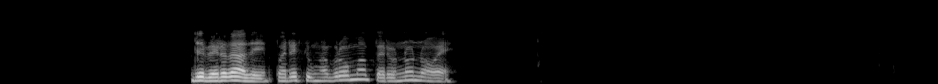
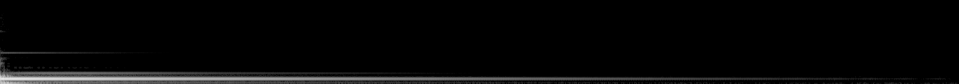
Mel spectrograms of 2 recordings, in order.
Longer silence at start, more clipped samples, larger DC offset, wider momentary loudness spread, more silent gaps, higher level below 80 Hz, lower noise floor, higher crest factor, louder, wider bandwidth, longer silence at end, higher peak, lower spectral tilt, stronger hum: first, 1.9 s vs 0 s; neither; neither; second, 11 LU vs 27 LU; neither; second, -72 dBFS vs -38 dBFS; first, under -90 dBFS vs -69 dBFS; about the same, 20 dB vs 20 dB; second, -20 LUFS vs -17 LUFS; first, 5 kHz vs 1.8 kHz; second, 4.9 s vs 5.25 s; second, -4 dBFS vs 0 dBFS; about the same, -12.5 dB/octave vs -12 dB/octave; first, 50 Hz at -50 dBFS vs none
